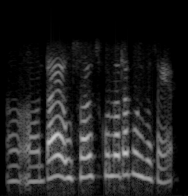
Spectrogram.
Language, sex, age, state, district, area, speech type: Assamese, female, 18-30, Assam, Jorhat, urban, conversation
